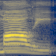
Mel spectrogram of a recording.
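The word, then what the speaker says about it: Mali: Molly.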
